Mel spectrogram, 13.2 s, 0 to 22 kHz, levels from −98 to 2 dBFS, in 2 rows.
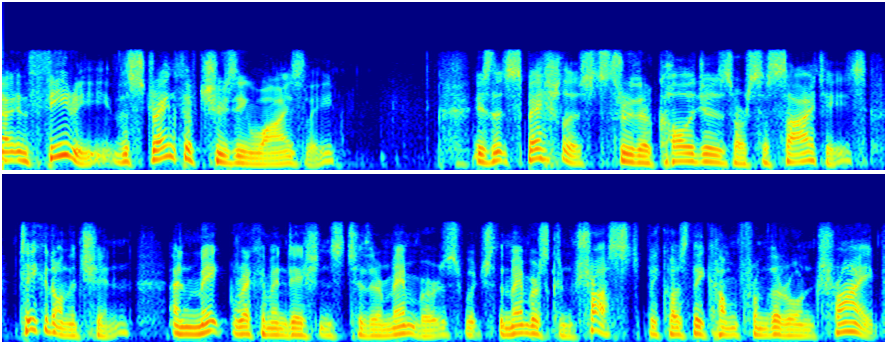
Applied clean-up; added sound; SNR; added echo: none; none; none; none.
